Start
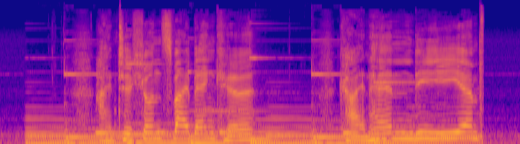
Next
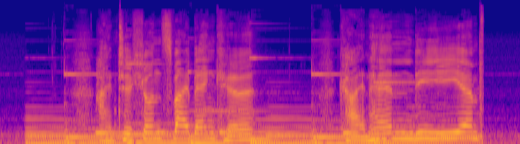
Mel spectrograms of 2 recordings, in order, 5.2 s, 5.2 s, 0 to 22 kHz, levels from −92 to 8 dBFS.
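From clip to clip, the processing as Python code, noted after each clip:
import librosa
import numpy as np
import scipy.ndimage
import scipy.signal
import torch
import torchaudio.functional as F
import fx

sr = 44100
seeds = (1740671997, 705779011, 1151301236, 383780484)

y = fx.high_shelf(x, sr, hz=2900.0, db=-8.5)
y = y * librosa.db_to_amplitude(2.0)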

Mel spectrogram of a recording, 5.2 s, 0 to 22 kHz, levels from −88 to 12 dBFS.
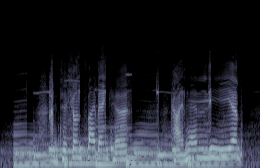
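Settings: y = fx.wow_flutter(x, sr, seeds[0], rate_hz=2.1, depth_cents=28.0)
y = fx.filter_lfo_lowpass(y, sr, shape='saw_up', hz=1.9, low_hz=360.0, high_hz=2500.0, q=1.3)
y = y * librosa.db_to_amplitude(-6.5)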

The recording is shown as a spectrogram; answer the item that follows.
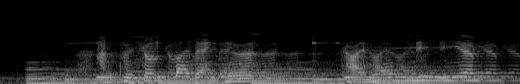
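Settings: y = fx.echo_feedback(x, sr, ms=234, feedback_pct=45, wet_db=-10)
y = fx.room_shoebox(y, sr, seeds[1], volume_m3=130.0, walls='mixed', distance_m=0.34)
y = y * librosa.db_to_amplitude(-8.0)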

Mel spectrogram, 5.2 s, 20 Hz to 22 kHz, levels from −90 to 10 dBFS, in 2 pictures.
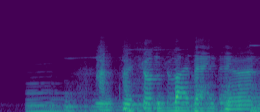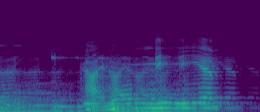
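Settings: y = fx.upward_expand(x, sr, threshold_db=-42.0, expansion=2.5)
y = y * librosa.db_to_amplitude(3.0)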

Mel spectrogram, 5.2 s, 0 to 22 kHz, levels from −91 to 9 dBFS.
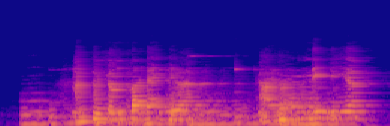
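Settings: y = fx.room_flutter(x, sr, wall_m=3.4, rt60_s=0.58)
y = y * librosa.db_to_amplitude(5.0)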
